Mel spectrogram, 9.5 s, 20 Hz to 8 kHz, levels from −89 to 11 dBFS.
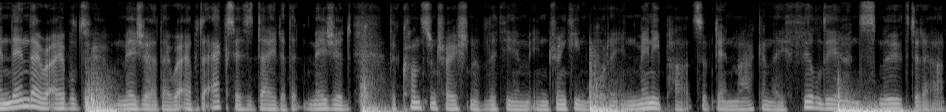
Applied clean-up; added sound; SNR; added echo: none; Thump, thud; -3 dB; none.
